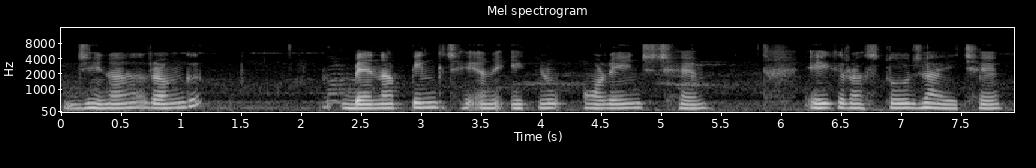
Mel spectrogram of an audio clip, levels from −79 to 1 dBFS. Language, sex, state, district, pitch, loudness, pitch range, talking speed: Gujarati, female, Gujarat, Valsad, 185 Hz, -22 LUFS, 175-190 Hz, 100 wpm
